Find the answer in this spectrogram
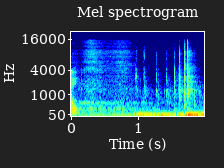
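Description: A quick run of computer keyboard clicks late on, over a low rumble on the microphone that starts about halfway through.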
